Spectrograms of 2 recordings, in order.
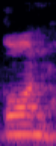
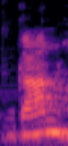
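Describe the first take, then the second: First: The vowel is a rounded 'o' sound. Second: The vowel is an open 'aa' sound. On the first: The speaker calls it right. "এটা গন হবে" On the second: The speaker calls it wrong. "গান হবে না"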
